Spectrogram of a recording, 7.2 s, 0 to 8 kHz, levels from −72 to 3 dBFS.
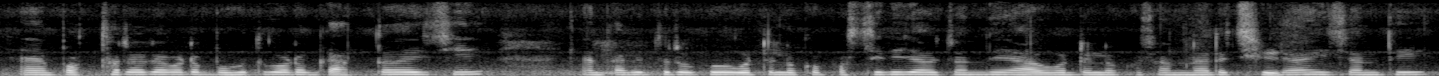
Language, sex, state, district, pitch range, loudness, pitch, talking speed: Odia, female, Odisha, Malkangiri, 200-220 Hz, -16 LUFS, 210 Hz, 160 wpm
